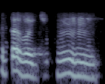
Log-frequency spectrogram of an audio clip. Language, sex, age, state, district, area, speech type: Maithili, female, 30-45, Bihar, Madhubani, urban, conversation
